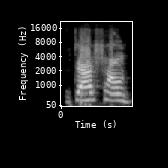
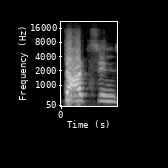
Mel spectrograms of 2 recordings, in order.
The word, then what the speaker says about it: Dachshund: There's different ways to pronounce it, okay? Dachshund, Dotson, same difference.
